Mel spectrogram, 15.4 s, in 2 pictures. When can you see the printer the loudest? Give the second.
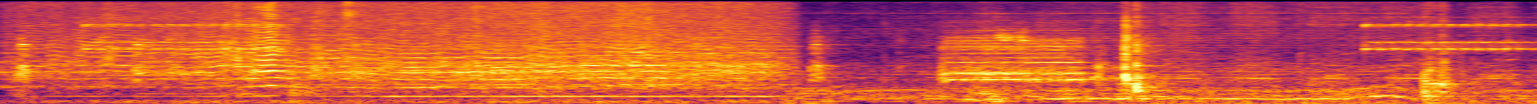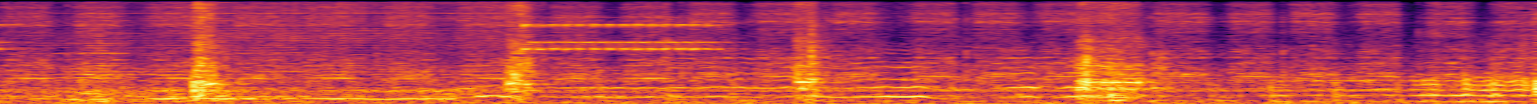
5 s.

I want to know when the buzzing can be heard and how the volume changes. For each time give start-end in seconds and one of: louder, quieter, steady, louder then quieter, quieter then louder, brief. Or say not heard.
0.0-15.3 quieter.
